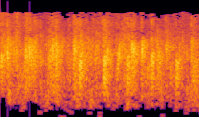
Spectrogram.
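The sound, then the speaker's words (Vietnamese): Audience applause at a Buddhist teaching session: dense clapping from many hands that stays at an even, fairly loud level throughout. “thấy chúng ta tán thán cho cổ một tràng pháo tay nữa.”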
